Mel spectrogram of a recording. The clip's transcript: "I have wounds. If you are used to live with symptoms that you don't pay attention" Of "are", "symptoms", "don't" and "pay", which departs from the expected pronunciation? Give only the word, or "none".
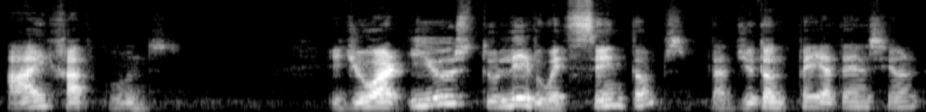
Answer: symptoms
